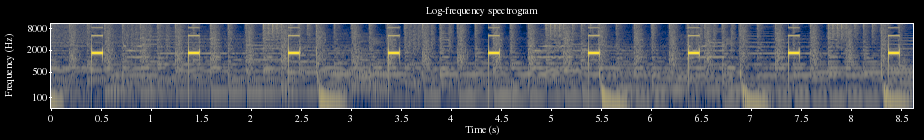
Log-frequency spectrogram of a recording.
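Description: Countdown timer sound effect: a short, high electronic beep once every second, eight in all, over background music with low bass notes.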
